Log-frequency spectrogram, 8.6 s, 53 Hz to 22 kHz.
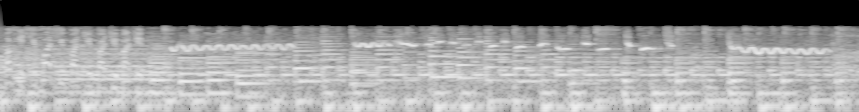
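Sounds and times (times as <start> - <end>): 
instrumental backing music: 0.0 - 8.5
speech: 0.1 - 3.3
person whistling a melody with vibrato: 1.6 - 8.5.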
